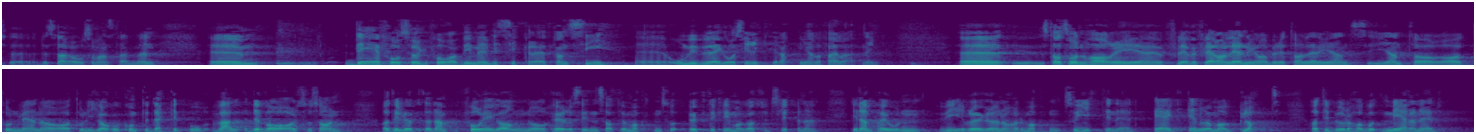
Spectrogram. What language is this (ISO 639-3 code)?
nob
